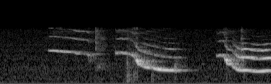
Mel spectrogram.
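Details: Pet dog whining in excitement over a cat outside, three loud nasal whines, each starting high and sliding downward, the middle one longest, with brief pauses between, indoors and otherwise quiet.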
